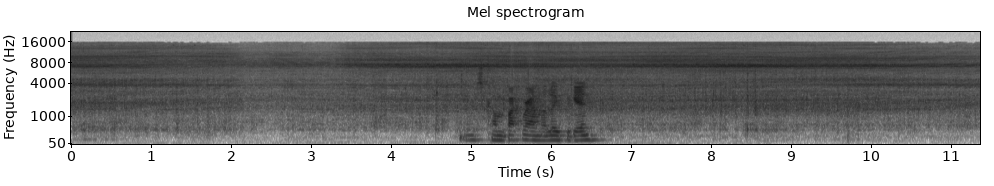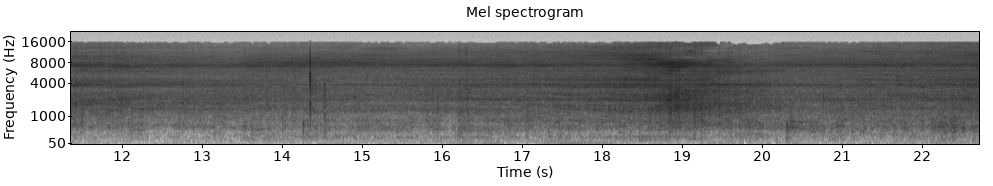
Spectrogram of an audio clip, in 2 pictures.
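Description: A small electric model locomotive whirs steadily as it rolls along metal track.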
